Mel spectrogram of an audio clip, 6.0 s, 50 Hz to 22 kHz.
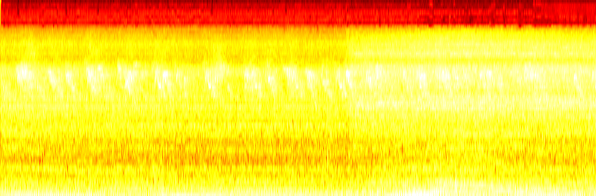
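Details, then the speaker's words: Mercedes S600 W140, rarely driven, in-car test of a repaired E-gas module, idle and acceleration: deep, uneven rumble with raspy puffing edge as revs rise; exhaust broken and air pump a little loud. "This car is not being driven often, so you might see a little bit of, and exhaust is broken, so air pump is also a little loud."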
